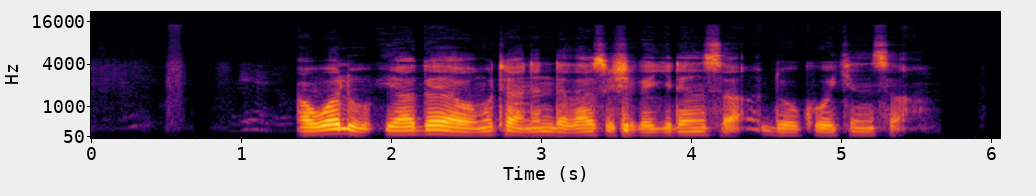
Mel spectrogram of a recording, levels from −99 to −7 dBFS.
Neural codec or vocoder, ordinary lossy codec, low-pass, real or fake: none; none; 14.4 kHz; real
